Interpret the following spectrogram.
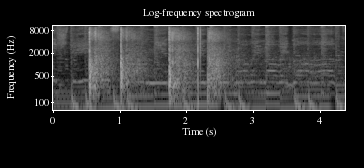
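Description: Firecrackers going off: several sharp bangs in the first half, each with a short trailing crackle, over music with a steady beat.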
